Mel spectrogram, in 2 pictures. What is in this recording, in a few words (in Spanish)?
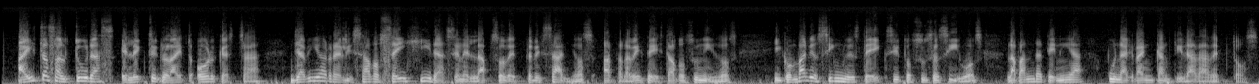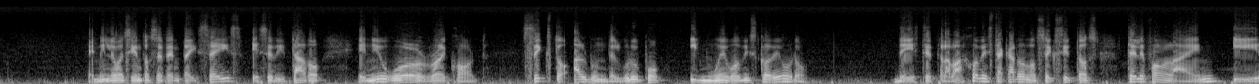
locucion, radio; radio viva chile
